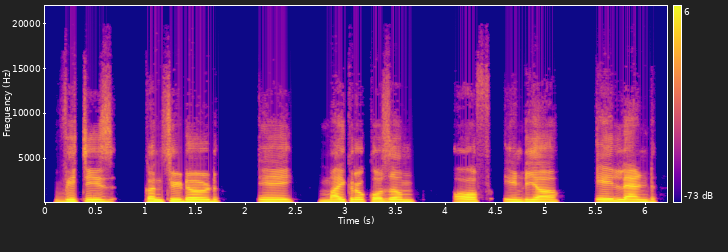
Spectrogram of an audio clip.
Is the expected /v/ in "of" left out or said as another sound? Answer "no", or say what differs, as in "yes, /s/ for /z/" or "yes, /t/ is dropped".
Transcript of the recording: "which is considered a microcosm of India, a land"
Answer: yes, /p/ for /v/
